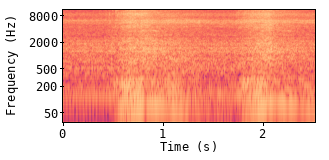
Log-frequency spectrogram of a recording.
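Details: 1977 Ford Pinto wagon with a swapped 1993 Mustang 2.3 fuel-injected engine, after a throttle stop mis-adjustment was corrected; two quick revs fall back promptly to a steady idle without hanging or stalling. Alternator not charging.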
